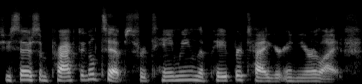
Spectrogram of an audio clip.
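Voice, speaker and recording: In a very clean recording with a silent background, a woman with a plain, everyday voice talks at a moderate pace and medium pitch, her intonation fairly even. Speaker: podcast co-host. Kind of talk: interview.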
